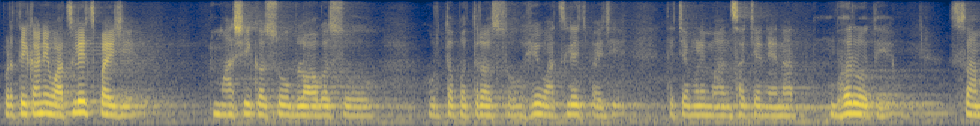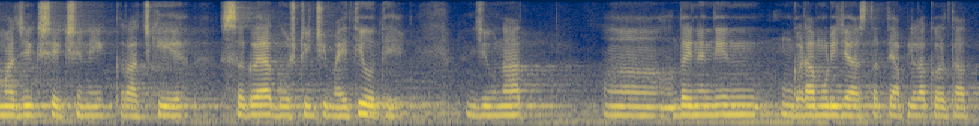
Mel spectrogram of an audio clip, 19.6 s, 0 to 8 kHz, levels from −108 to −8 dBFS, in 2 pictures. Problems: none marked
